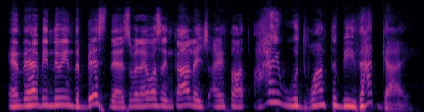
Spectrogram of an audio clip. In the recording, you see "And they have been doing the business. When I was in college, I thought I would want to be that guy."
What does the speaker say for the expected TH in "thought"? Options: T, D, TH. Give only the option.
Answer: TH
